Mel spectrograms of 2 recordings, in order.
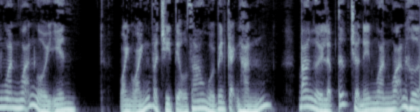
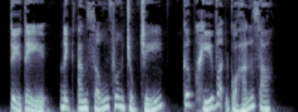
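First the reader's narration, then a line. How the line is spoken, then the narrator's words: Trembling voice. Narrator (Vietnamese): Oánh Oánh run rẩy nói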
